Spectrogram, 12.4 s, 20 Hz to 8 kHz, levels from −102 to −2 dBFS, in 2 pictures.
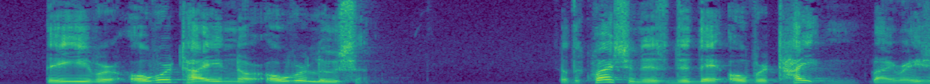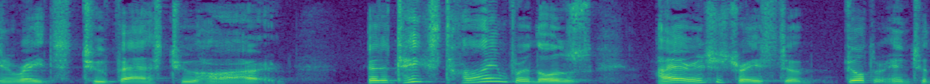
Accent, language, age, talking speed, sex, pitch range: American, English, 60-79, 150 wpm, male, 140-200 Hz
